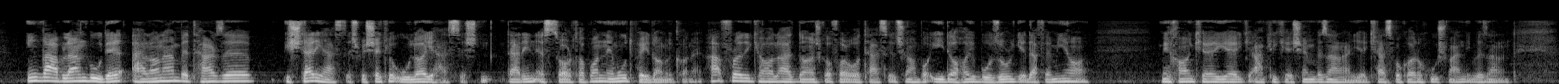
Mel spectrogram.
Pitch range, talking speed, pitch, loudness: 110-135 Hz, 175 wpm, 120 Hz, -19 LUFS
